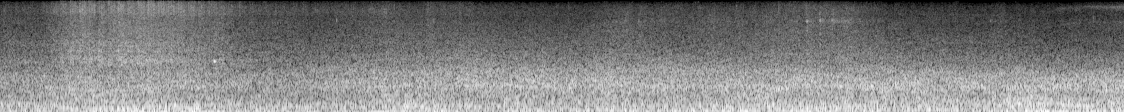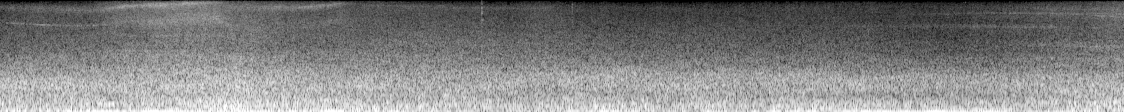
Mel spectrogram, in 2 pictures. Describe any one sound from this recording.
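City traffic rumbles past steadily on a road close by.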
